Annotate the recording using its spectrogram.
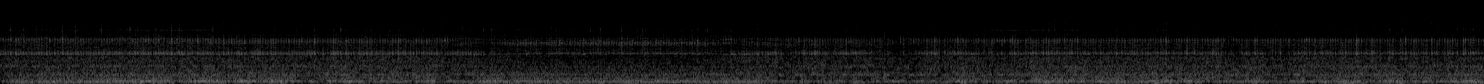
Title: Corsair H100i extreme rattling noise from pump.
